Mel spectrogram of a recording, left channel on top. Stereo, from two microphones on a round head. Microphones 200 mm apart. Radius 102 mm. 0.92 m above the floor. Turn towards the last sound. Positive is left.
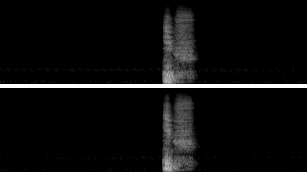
turn(degrees=-25)  # may be behind; listen again after turning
